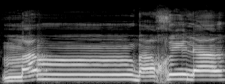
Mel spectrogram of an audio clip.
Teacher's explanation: ناک میں تھوڑی دیر آواز کو روک کر غنہ کریں گے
